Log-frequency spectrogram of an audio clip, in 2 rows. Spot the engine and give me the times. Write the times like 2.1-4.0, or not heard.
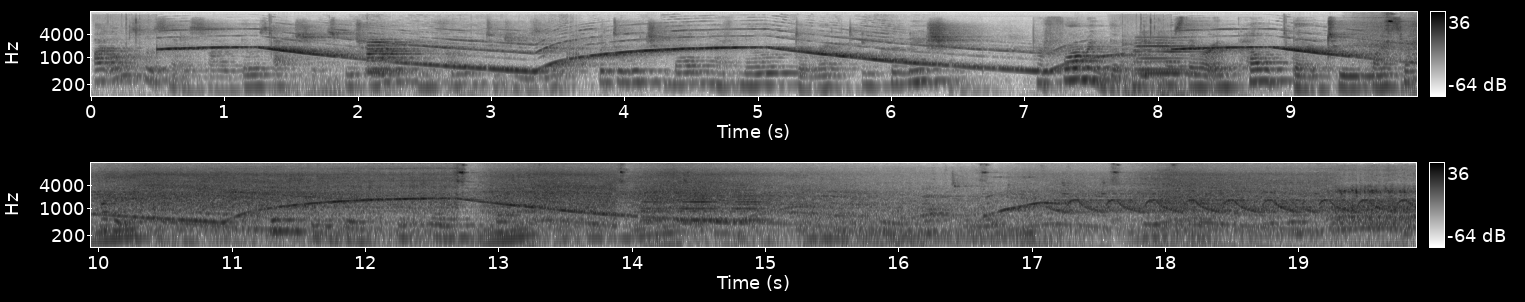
9.4-19.8.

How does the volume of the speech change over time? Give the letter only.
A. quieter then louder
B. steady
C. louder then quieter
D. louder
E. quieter
C.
